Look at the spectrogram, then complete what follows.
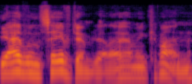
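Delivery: snide, mocking, sarcastic tone with swooping pitch. Answering another speaker's doubt about a survival on the show: sarcastic. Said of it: "that sounds sarcastic".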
